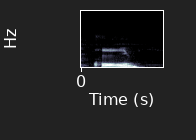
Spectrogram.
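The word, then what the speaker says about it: כל: Lembrando que essa palavra se pronuncia call.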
